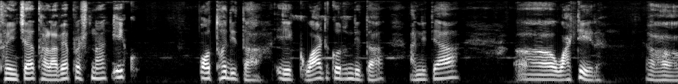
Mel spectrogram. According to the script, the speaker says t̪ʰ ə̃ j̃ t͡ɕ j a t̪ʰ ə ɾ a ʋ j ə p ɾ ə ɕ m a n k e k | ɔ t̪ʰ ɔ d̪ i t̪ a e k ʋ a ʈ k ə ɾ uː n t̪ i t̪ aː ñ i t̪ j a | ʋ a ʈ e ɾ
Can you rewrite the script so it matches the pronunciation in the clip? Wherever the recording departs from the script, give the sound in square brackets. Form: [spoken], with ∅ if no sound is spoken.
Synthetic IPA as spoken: t̪ʰ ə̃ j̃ t͡ɕ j a t̪ʰ ə [ɭ] a ʋ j [a] p ɾ ə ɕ [n] a [∅] k e k | ɔ t̪ʰ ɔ d̪ i t̪ a e k ʋ a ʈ k ə ɾ uː n [d̪] i t̪ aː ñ i t̪ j a | ʋ a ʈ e ɾ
